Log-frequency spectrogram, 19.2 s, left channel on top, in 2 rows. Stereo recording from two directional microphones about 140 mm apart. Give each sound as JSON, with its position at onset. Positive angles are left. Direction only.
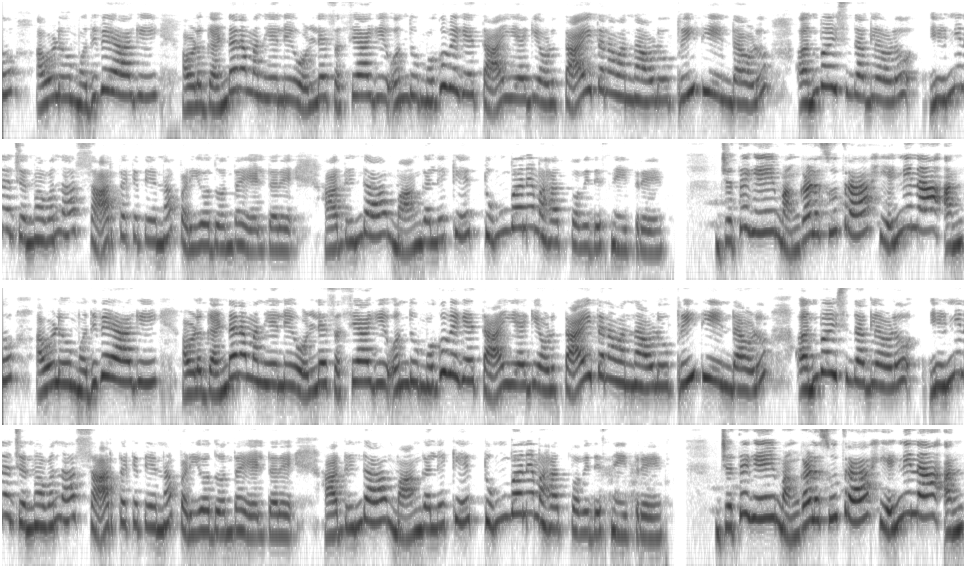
{"t": 0.0, "sound": "a woman's voice", "side_deg": -45}
{"t": 16.7, "sound": "speech", "side_deg": -15}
